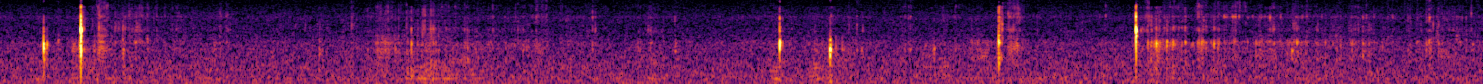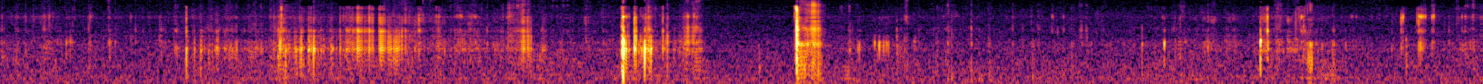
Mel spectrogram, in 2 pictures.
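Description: A blade slices through honeycomb with soft knocks and scrapes.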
